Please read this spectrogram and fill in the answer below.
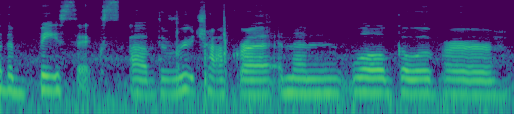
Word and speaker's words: chakra: and it's it's spelled chakra but I've heard the Sanskrit pronunciation is chakra like a u chakra so that's why you'll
